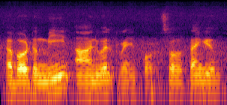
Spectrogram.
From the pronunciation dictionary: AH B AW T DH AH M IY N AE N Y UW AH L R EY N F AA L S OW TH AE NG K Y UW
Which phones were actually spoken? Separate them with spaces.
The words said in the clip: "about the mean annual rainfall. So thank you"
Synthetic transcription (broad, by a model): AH B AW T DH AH M IY N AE N Y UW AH L R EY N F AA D S OW T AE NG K Y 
